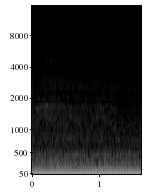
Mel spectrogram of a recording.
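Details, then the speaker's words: 2008 Honda Civic Hybrid, cold start after top engine mount replacement: low, steady, even idle rumble with no shake, knock or buzz; vibration gone, normal idle. "all right there it is everyone no weird vibration no weird sound"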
